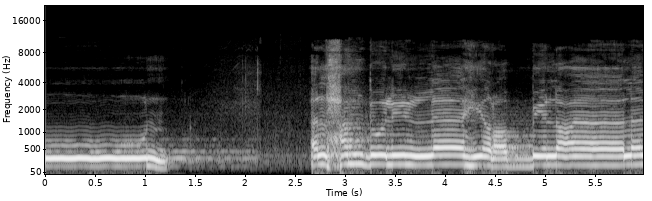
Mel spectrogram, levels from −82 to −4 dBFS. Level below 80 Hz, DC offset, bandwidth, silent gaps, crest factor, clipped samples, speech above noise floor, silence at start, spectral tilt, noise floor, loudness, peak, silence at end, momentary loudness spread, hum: -52 dBFS; under 0.1%; 11 kHz; none; 8 dB; under 0.1%; 32 dB; 0 s; -7 dB/octave; -46 dBFS; -15 LUFS; -8 dBFS; 0 s; 5 LU; none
